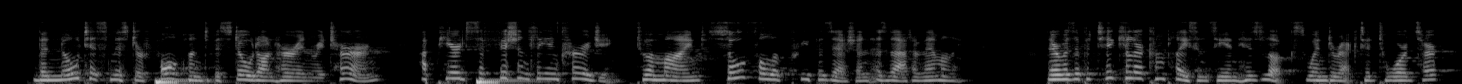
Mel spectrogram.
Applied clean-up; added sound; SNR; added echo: classical method WPE with log-MMSE.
